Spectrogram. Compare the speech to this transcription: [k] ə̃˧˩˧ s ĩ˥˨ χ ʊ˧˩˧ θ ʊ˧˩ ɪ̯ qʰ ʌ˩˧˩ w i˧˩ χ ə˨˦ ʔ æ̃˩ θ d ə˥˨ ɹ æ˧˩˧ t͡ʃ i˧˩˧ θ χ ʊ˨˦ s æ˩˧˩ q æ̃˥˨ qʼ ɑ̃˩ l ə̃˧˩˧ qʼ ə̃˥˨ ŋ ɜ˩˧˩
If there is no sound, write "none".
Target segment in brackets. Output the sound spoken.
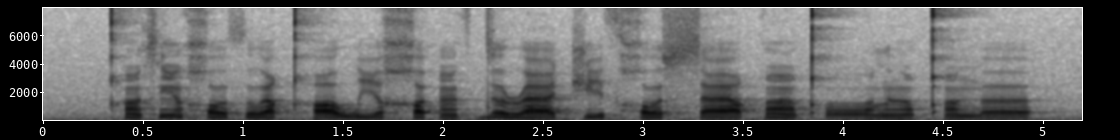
qʰ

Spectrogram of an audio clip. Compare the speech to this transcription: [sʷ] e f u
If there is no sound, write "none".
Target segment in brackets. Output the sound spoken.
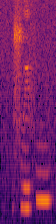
sʷ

